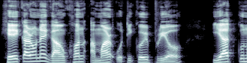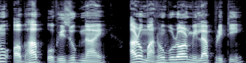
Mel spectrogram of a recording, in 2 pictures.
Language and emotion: Assamese, neutral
